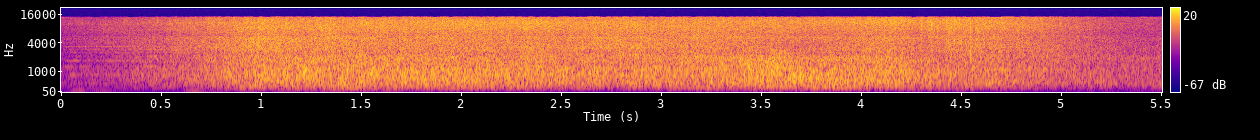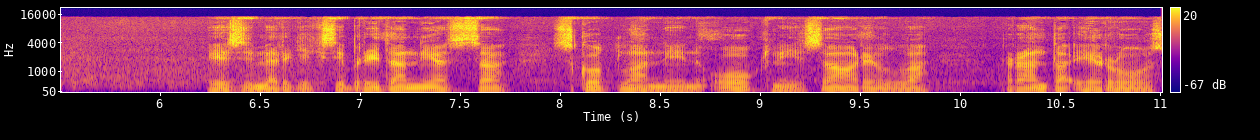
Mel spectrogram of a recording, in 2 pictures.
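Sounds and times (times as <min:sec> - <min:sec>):
ocean waves breaking on the shore: 0:00.0 - 0:11.0
speech: 0:06.2 - 0:11.0.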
